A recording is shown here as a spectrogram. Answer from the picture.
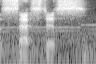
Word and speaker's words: cestus: But it's more fun with a cestus. And yes, that is how you pronounce it. I checked.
